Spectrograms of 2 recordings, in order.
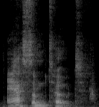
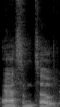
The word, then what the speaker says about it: asymptote: here is called an asymptote i know funny word asym asymptote kind of has like a silent p in an asymptote um an asymptote is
